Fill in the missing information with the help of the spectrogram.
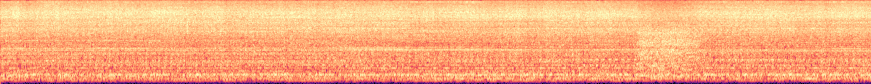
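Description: Steady drone and hiss of shop machinery, with a short splash of water about eight seconds in as a forged steel blade is dipped into a bucket to cool.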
